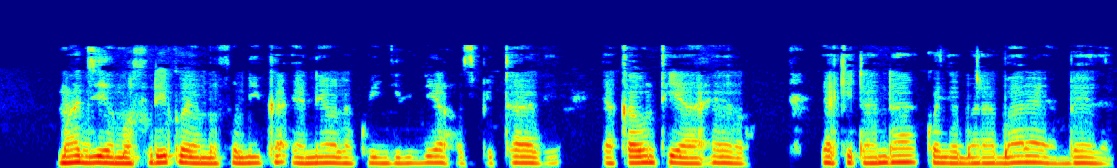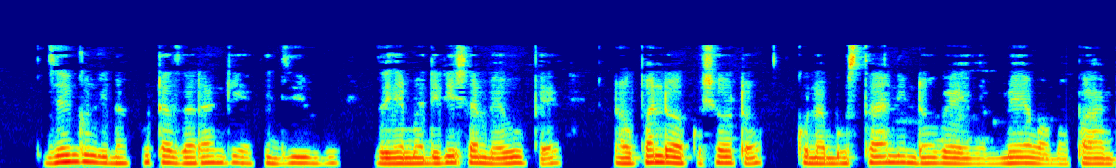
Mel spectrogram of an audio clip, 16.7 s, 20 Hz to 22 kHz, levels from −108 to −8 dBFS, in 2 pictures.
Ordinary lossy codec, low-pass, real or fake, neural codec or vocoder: MP3, 48 kbps; 7.2 kHz; real; none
